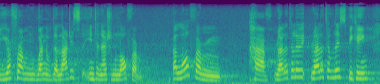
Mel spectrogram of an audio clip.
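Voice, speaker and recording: A woman moderator with a somewhat high voice introduces the next panelist, polite and a little hesitant. Her voice carries a long hall reverb, with faint noise behind it. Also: a little mellow. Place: large conference hall.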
